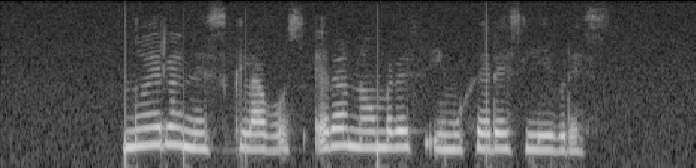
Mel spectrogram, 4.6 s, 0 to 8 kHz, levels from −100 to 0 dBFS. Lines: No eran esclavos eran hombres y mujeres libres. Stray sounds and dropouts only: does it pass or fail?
pass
